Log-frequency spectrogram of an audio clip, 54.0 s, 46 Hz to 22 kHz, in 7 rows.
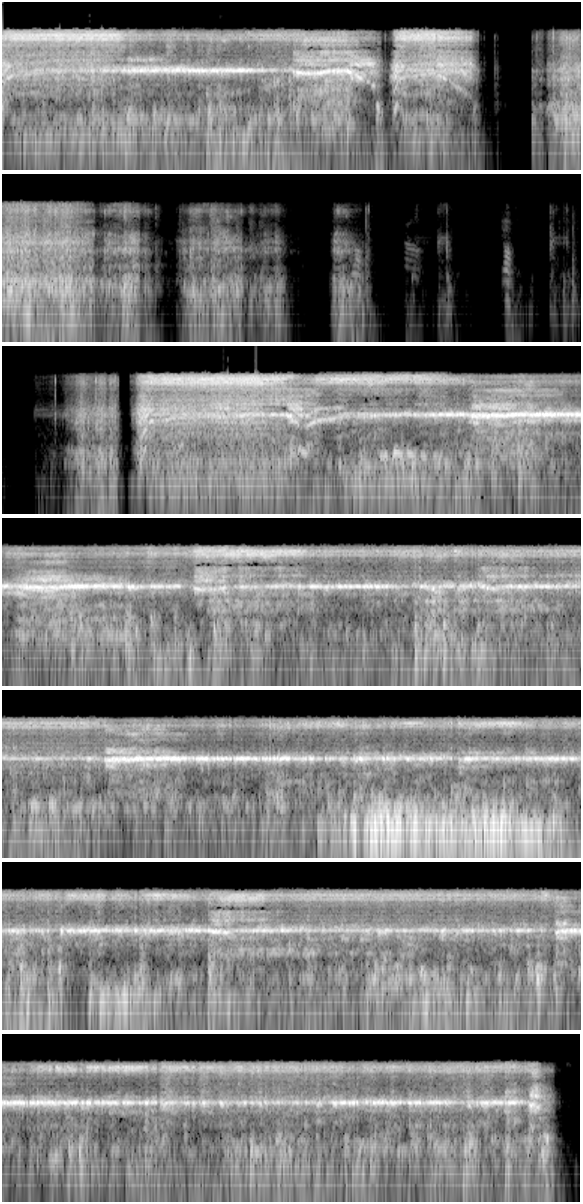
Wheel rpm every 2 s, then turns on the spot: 200, 230, 140, 20, 20, 30, 10, 0, 70, 200, 220, 230, 230, 230, 230, 230, 230, 230, 230, 230, 230, 230, 230, 230, 230, 230, 180.
6-14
